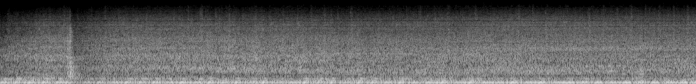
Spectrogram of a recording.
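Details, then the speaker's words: 1964 Chevrolet C10 Custom Cab pickup with V8, recently replaced starter: deep, steady idle burble, even beat, no ticks, stumbles or misses; healthy engine. "I'm gonna be quiet there for a second let you hear the motor run"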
